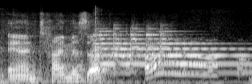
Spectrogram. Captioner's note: alarm dings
